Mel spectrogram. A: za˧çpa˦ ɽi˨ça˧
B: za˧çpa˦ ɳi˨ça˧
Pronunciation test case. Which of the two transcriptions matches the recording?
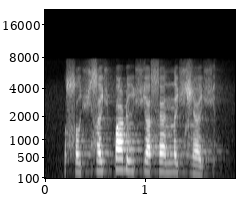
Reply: A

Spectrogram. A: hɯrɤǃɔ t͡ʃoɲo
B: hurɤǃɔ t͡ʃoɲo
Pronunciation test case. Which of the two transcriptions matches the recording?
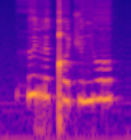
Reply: A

